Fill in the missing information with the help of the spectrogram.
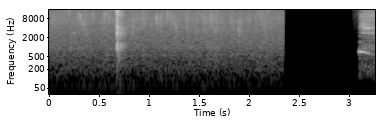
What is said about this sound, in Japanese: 街中に移動してみたり、雨を降らせてみたり。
